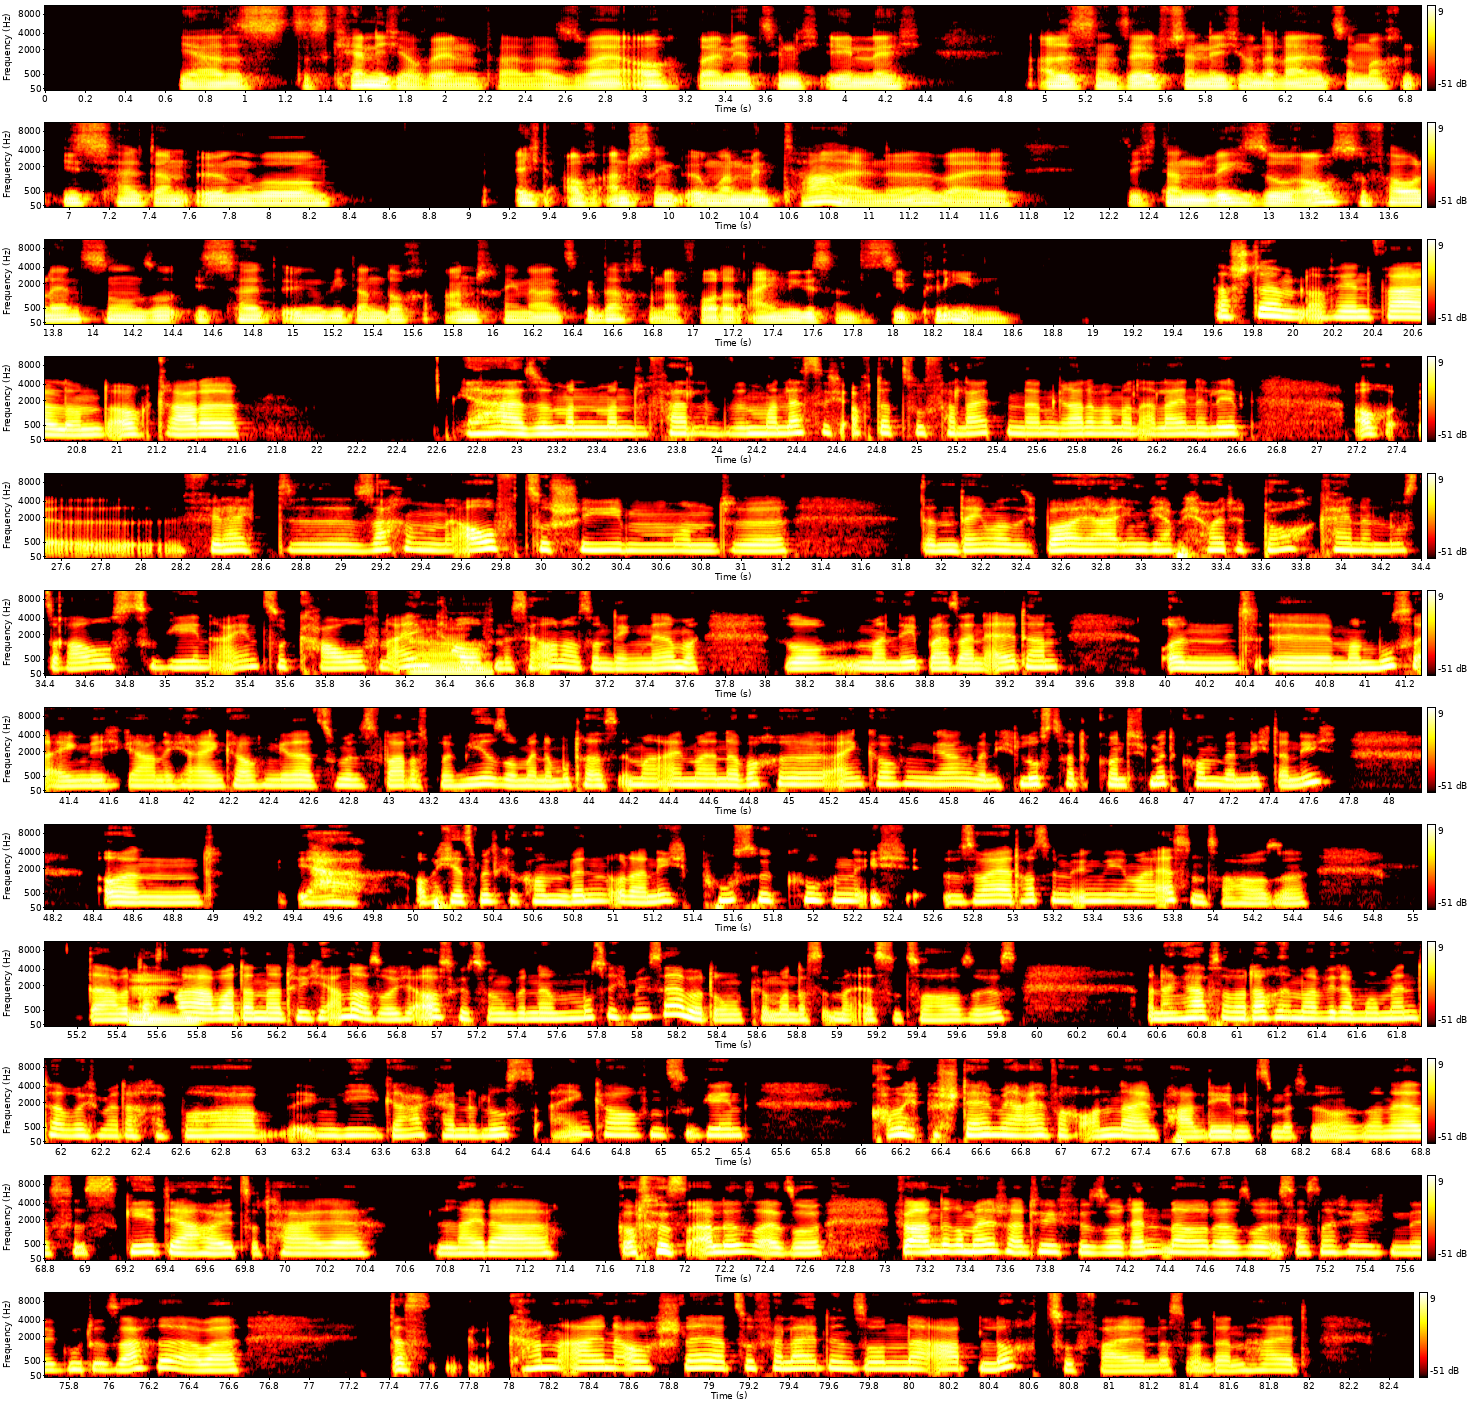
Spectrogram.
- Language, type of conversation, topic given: German, podcast, Wie entscheidest du, ob du in deiner Stadt bleiben willst?
- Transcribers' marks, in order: stressed: "ist"; other background noise; stressed: "doch"; laughing while speaking: "Gottes"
